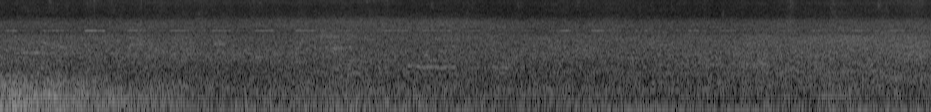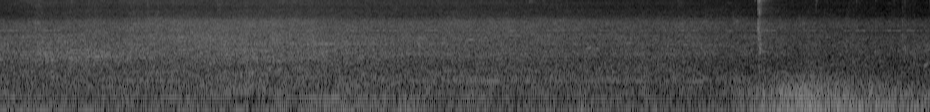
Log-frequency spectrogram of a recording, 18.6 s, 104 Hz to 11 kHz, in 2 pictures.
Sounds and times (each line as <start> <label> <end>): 0.0 thunder 3.6
0.0 Traffic noise 18.6
0.0 walking in the Street 18.6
